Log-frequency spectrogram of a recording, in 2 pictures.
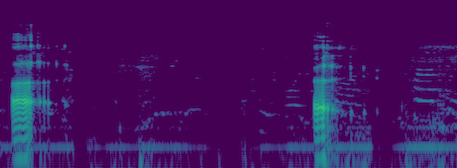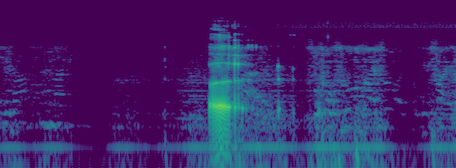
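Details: Long session of repeated belching in a person who was not feeling well: three loud burps spaced several seconds apart, with faint low hum between them.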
